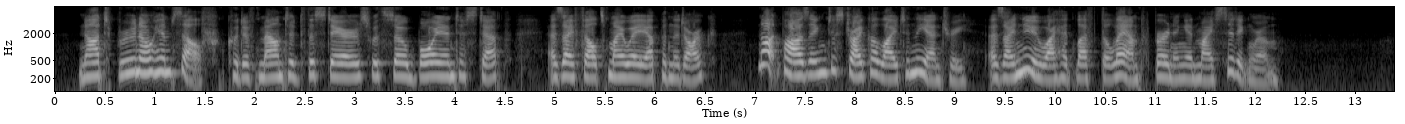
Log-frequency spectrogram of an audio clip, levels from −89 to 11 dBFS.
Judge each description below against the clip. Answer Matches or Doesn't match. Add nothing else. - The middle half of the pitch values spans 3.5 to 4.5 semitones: Doesn't match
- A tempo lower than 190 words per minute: Doesn't match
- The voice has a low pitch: Doesn't match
